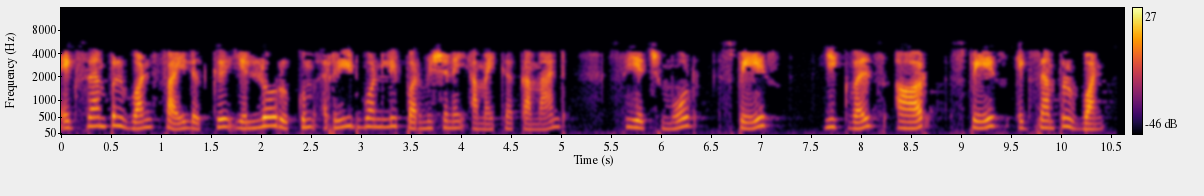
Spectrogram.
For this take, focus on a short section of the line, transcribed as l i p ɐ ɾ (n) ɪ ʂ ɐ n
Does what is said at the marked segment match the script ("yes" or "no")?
no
